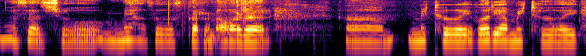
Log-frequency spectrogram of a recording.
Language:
Kashmiri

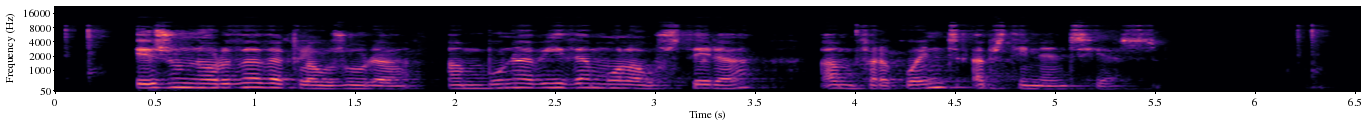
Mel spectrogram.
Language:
Catalan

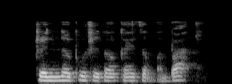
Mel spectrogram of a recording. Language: Chinese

